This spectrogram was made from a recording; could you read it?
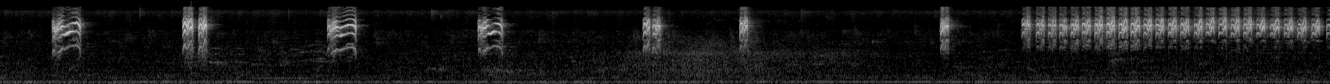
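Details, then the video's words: A male Javan cochoa singing vigorously, with scarlet minivet-style phrases, ketikan and rough crecet. Seven high, looping whistled notes come one to two seconds apart, then a long, fast, buzzy trill of rapidly repeated high notes. "Masteran Burung Sogon Jantan gacor isian full Sepah raja ketikan crecet kasar"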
